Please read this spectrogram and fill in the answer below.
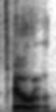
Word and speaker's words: Tara: So, but yeah, Tara is the pronunciation.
